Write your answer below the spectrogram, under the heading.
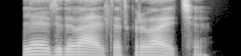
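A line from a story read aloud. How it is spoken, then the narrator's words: Cold command. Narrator (Russian): холодно скомандовал дракон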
